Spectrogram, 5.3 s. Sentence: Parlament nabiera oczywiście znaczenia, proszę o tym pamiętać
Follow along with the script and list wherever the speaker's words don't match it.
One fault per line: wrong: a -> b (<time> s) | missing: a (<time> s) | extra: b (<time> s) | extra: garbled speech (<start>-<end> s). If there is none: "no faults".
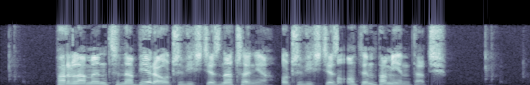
wrong: proszę -> oczywiście (2.8 s)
